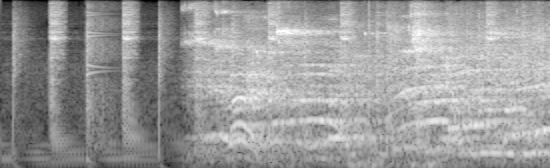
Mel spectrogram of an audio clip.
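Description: Electronic intro music with a fast, steady beat cuts off about a second and a half in. It gives way to the loud sound of a basketball game in a gym: the ball bouncing, sneakers squeaking on the hardwood floor, and players and spectators calling out.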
